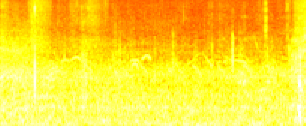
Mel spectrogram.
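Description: Quiet outdoor background with a few faint, distant bird calls, short chirps in the first half.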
